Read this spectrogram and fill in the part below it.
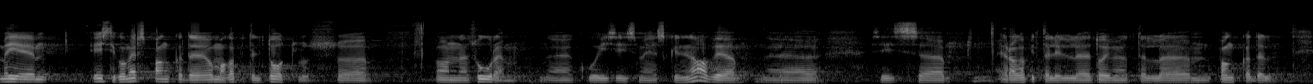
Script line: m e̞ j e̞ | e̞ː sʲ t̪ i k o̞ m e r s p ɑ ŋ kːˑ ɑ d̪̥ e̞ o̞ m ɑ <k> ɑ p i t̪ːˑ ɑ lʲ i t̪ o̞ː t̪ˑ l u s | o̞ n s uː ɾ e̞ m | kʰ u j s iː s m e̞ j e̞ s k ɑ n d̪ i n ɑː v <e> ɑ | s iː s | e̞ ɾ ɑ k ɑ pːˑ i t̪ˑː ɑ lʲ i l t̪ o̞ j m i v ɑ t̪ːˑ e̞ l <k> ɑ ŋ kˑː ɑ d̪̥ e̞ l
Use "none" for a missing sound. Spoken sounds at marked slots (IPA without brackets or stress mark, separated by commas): k, i, p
